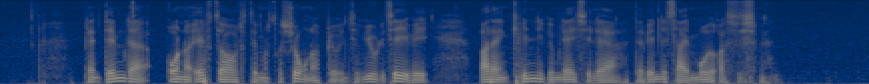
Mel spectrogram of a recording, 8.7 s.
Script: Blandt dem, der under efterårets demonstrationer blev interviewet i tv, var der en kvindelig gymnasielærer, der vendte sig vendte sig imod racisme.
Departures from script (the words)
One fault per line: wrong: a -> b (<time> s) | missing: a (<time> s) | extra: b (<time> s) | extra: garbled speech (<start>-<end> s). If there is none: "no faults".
missing: vendte sig (6.9 s)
